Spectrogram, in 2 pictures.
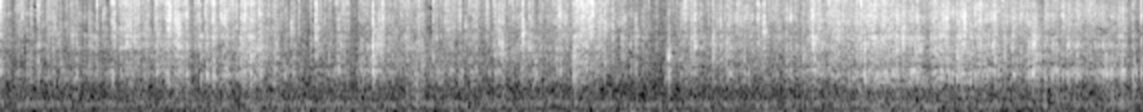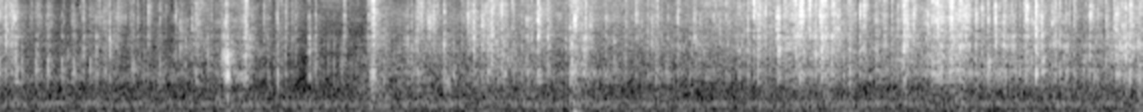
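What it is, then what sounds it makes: Plastic bubble mailer. Fingers press, rub and crinkle the bubbled plastic of an empty Amazon Prime poly bubble mailer. The result is a steady stream of dense, bright crinkling and crackling with little low end, dipping slightly quieter midway before picking back up.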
